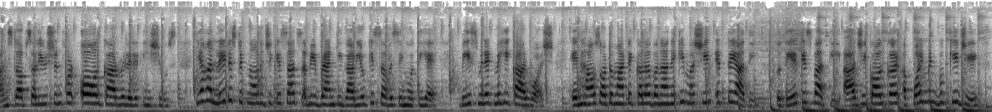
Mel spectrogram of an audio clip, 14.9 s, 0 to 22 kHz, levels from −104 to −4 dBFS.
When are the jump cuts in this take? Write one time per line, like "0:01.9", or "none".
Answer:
none

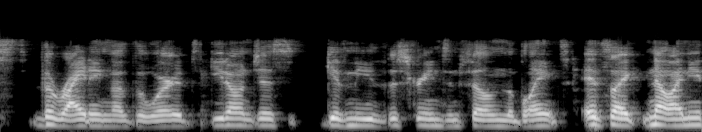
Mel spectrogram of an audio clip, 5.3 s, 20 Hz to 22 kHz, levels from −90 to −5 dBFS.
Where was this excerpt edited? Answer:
0:01.5
0:04.2

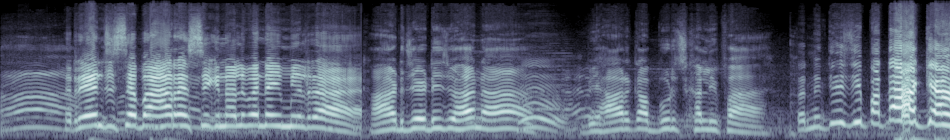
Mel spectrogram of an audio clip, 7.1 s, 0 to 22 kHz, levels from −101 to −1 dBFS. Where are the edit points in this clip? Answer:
0:02.7
0:05.9

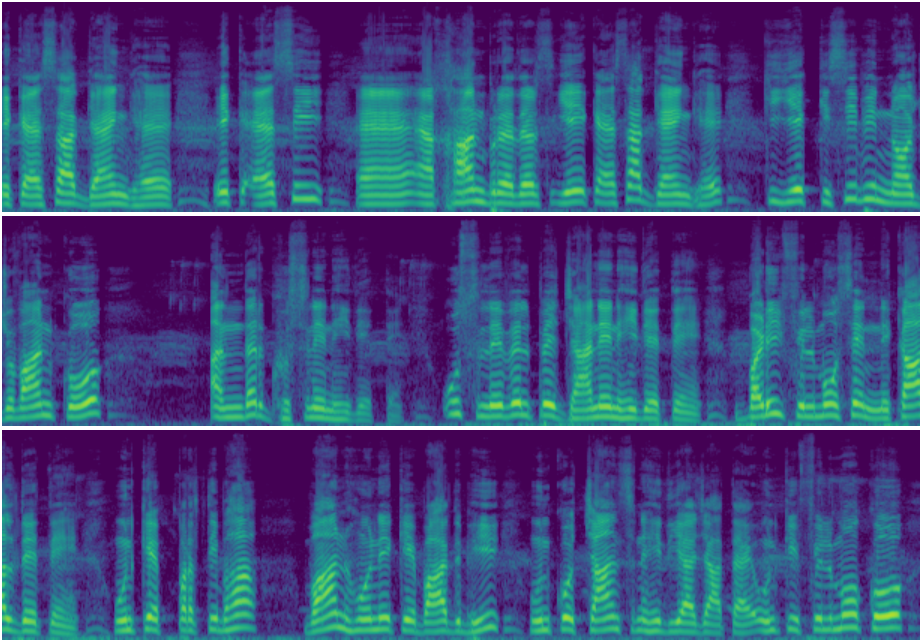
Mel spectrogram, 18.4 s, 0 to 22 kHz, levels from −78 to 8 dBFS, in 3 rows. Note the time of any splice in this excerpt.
none

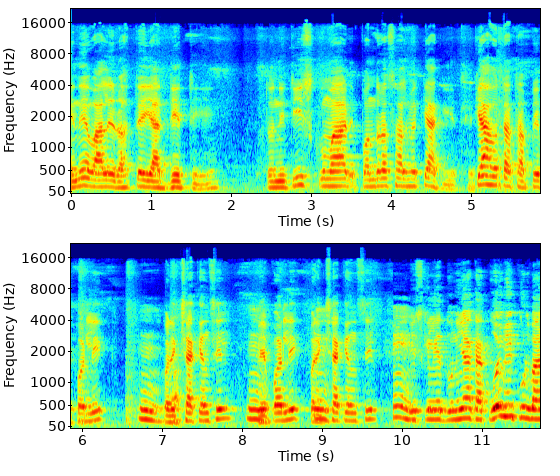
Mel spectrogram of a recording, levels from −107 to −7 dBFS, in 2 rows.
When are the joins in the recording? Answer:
0:05.0
0:09.8

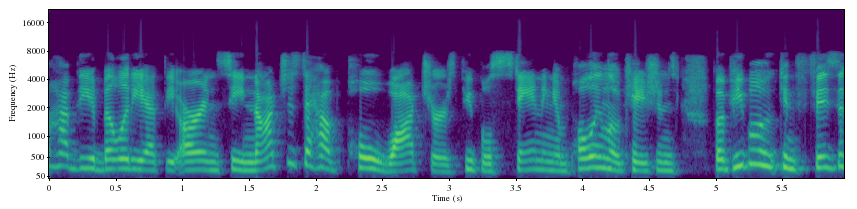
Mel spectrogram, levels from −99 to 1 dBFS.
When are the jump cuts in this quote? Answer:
none

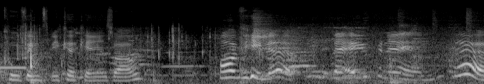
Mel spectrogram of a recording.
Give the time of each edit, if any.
0:02.1

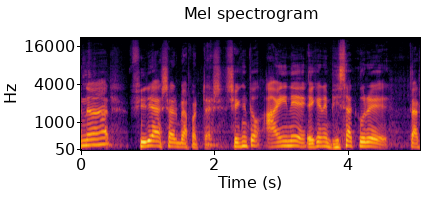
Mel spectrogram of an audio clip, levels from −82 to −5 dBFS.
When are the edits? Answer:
0:03.3

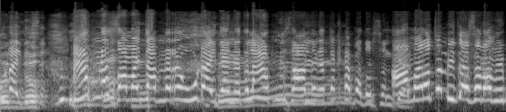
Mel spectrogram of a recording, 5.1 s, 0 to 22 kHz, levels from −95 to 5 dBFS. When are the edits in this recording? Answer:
none

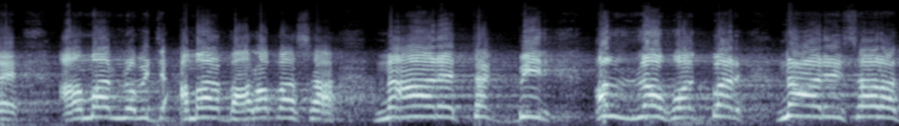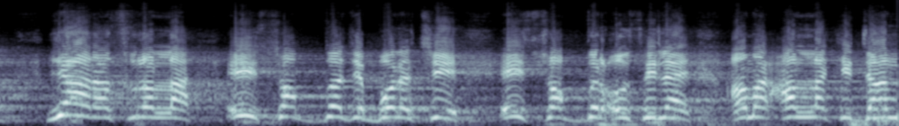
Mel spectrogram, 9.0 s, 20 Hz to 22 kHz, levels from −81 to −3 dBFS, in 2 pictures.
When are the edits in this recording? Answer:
none

